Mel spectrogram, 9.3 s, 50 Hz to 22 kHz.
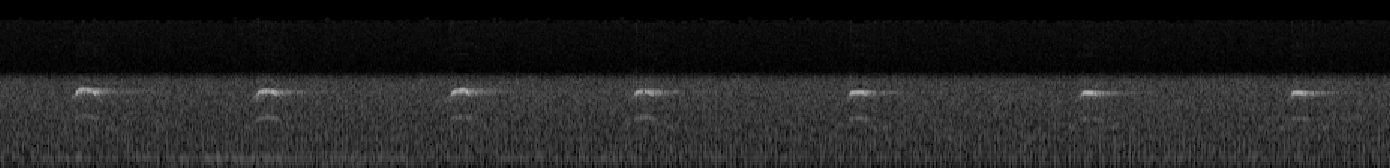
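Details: Little owl on 26 March 2014, calling repeatedly while off camera: seven brief shrill high-pitched notes spaced roughly every one and a half seconds against faint constant background noise.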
